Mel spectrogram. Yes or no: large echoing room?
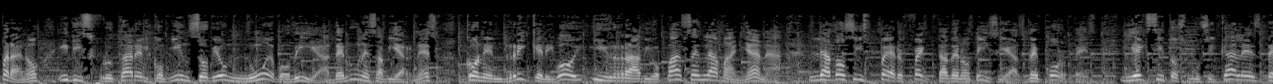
no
